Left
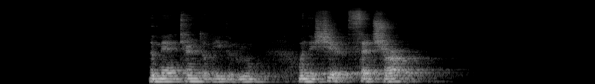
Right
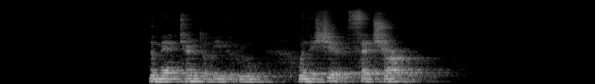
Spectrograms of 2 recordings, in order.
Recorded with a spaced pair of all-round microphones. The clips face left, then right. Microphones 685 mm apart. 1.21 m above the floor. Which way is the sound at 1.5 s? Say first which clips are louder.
Left 2 dB; centre (ahead or behind).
